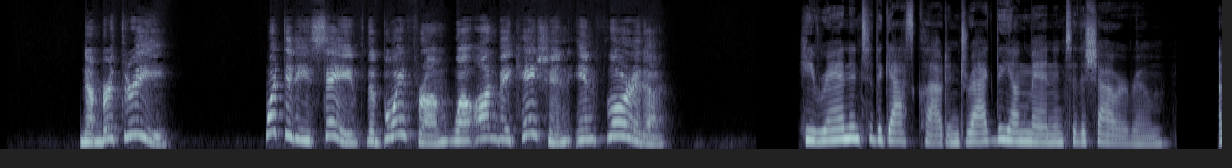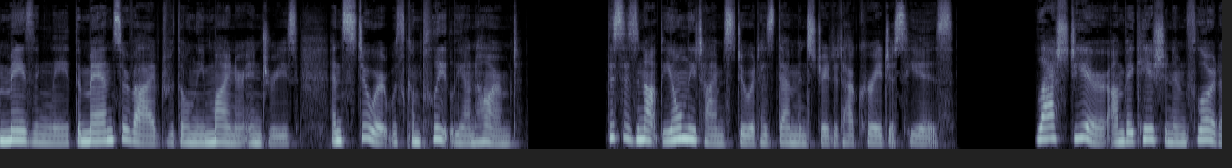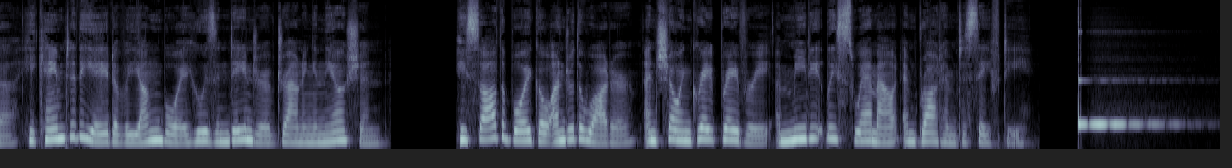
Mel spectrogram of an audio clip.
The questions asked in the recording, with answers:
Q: What did he save the boy from while on vacation in Florida?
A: The answer is drowning.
